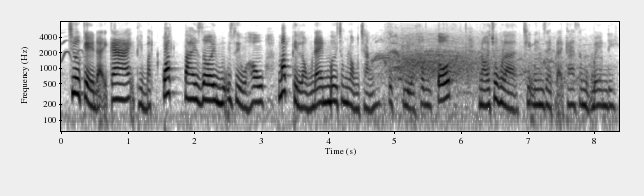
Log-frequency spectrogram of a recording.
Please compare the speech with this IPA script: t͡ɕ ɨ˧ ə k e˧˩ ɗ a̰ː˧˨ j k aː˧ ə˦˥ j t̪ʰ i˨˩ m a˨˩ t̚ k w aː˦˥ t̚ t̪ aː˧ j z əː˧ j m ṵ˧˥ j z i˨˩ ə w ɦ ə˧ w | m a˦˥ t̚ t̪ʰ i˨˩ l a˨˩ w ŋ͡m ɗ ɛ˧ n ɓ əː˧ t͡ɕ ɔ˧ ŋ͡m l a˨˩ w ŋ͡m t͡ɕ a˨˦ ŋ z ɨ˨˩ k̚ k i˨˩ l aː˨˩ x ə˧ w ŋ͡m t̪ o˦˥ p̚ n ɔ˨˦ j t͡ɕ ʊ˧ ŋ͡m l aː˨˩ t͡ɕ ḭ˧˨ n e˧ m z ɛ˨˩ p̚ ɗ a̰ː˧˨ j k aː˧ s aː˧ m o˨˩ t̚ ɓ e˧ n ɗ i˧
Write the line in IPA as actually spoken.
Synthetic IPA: t͡ɕ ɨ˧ ə k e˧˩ ɗ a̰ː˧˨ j k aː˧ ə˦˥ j t̪ʰ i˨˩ m a˨˩ t̚ k w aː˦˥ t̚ t̪ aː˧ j z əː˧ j m ṵ˧˥ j z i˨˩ ə w ɦ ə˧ w | m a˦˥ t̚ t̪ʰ i˨˩ l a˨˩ w ŋ͡m ɗ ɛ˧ n ɓ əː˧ t͡ɕ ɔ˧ ŋ͡m l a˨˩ w ŋ͡m t͡ɕ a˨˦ ŋ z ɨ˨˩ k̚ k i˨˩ l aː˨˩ x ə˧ w ŋ͡m t̪ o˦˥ t̚ n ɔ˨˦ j t͡ɕ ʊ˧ ŋ͡m l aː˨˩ t͡ɕ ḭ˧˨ n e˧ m z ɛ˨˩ p̚ ɗ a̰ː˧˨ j k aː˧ s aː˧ m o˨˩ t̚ ɓ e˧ n ɗ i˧

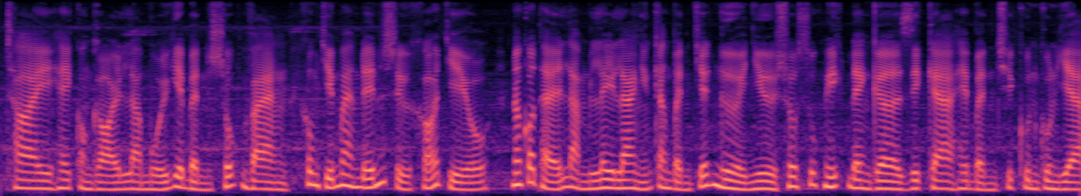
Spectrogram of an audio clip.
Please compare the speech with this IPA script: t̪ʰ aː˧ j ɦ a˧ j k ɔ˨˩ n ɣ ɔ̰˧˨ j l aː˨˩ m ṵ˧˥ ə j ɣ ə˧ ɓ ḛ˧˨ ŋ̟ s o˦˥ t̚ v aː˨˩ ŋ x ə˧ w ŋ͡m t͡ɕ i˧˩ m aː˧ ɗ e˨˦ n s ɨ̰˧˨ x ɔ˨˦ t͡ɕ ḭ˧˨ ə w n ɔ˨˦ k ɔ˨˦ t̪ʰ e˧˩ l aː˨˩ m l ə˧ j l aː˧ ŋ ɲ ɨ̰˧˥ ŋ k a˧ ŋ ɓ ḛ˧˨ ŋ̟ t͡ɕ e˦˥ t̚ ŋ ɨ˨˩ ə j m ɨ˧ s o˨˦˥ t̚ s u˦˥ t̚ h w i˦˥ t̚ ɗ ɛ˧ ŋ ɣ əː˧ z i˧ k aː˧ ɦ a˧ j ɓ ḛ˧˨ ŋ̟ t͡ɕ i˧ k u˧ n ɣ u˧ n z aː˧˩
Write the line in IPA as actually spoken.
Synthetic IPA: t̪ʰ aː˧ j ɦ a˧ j k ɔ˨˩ n ɣ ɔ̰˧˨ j l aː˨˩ m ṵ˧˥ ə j ɣ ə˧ ɓ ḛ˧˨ ŋ̟ s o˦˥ t̚ v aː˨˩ ŋ x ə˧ w ŋ͡m t͡ɕ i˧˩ m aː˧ ɗ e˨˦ n s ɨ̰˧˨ x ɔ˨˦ t͡ɕ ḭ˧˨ ə w n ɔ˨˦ k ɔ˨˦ t̪ʰ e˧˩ l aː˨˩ m l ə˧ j l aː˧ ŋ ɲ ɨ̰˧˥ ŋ k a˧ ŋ ɓ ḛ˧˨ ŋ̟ t͡ɕ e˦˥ t̚ ŋ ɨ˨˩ ə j ɲ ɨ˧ s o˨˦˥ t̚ s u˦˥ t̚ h w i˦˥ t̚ ɗ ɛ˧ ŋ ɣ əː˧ z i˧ k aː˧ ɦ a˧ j ɓ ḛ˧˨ ŋ̟ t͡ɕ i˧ k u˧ n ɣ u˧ n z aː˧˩

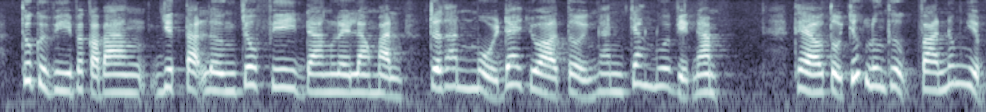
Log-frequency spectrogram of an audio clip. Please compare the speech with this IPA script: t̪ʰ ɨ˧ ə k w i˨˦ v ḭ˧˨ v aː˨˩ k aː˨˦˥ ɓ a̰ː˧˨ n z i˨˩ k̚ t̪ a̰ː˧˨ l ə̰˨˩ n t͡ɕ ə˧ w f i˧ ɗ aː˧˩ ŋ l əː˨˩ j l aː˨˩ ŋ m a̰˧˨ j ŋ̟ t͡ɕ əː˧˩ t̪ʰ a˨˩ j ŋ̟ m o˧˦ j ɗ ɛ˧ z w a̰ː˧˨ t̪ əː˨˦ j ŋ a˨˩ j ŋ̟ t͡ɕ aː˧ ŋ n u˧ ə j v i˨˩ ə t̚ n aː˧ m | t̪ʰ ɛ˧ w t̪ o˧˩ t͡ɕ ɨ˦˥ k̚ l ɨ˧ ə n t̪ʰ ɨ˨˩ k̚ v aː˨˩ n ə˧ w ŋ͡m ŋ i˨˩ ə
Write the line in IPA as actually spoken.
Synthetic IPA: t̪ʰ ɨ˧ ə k w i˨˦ v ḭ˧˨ v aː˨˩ k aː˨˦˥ ɓ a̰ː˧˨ n z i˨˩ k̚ t̪ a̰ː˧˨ l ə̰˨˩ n t͡ɕ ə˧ w f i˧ ɗ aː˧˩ ŋ l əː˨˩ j l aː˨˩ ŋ m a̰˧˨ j ŋ̟ t͡ɕ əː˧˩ t̪ʰ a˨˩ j ŋ̟ m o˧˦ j ɗ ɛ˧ z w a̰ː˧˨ t̪ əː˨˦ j ŋ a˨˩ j ŋ̟ t͡ɕ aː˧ ŋ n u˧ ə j v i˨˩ ə t̚ n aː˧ m | t̪ʰ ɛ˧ w t̪ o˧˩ t͡ɕ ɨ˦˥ k̚ l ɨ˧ ə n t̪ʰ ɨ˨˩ k̚ v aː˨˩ n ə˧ w ŋ͡m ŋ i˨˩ ə

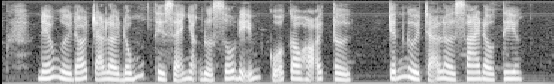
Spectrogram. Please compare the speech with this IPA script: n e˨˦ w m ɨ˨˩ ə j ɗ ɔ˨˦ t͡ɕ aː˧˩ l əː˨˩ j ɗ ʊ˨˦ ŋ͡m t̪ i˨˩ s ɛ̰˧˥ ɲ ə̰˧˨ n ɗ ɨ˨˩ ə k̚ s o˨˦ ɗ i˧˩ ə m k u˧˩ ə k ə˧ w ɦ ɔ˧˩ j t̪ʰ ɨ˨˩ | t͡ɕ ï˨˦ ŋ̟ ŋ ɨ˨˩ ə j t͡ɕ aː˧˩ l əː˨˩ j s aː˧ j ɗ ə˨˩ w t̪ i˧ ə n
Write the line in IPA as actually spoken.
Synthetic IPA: n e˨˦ w ŋ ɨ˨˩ ə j ɗ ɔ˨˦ t͡ɕ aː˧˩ l əː˨˩ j ɗ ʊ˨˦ ŋ͡m t̪ʰ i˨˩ s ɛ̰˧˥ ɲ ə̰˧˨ n ɗ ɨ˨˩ ə k̚ s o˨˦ ɗ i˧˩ ə m k u˧˩ ə k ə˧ w ɦ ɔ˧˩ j t̪ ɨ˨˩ | t͡ɕ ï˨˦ ŋ̟ ŋ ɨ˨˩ ə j t͡ɕ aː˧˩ l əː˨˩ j s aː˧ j ɗ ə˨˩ w t̪ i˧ ə n

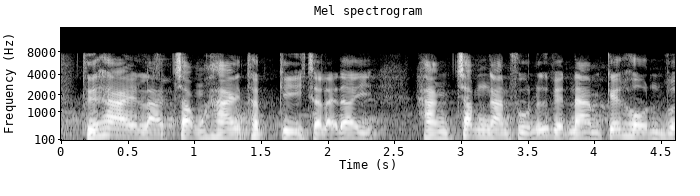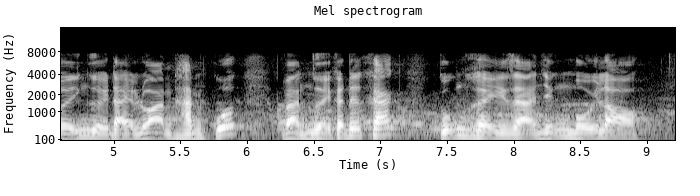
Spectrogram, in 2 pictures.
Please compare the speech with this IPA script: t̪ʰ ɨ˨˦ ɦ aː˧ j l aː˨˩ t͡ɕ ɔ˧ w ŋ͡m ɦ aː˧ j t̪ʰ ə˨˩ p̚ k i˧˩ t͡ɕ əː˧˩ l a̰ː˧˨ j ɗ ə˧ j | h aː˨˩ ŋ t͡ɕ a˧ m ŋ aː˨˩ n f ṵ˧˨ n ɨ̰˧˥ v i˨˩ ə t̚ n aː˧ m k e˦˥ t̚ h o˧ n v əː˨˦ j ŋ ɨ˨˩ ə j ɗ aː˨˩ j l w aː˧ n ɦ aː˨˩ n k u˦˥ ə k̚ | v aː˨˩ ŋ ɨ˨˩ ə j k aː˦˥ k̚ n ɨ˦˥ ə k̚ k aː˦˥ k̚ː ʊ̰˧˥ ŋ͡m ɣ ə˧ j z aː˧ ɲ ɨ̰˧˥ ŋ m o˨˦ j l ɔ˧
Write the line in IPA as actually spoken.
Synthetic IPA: t̪ʰ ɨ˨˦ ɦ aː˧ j l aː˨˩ t͡ɕ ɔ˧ w ŋ͡m ɦ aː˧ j t̪ʰ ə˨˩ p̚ k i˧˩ t͡ɕ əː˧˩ l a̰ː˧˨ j ɗ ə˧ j | h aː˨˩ ŋ t͡ɕ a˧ m ŋ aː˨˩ n f ṵ˧˨ n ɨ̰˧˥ v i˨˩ ə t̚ n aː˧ m k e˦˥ t̚ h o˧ n v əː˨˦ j ŋ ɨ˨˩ ə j ɗ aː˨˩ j l w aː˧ n ɦ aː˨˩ n k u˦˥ ə k̚ | v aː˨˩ ŋ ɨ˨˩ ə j k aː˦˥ k̚ n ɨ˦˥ ə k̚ x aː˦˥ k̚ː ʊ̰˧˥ ŋ͡m ɣ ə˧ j z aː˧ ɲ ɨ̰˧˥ ŋ m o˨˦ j l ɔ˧

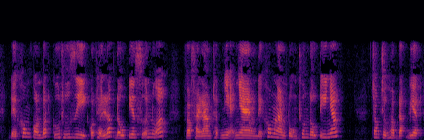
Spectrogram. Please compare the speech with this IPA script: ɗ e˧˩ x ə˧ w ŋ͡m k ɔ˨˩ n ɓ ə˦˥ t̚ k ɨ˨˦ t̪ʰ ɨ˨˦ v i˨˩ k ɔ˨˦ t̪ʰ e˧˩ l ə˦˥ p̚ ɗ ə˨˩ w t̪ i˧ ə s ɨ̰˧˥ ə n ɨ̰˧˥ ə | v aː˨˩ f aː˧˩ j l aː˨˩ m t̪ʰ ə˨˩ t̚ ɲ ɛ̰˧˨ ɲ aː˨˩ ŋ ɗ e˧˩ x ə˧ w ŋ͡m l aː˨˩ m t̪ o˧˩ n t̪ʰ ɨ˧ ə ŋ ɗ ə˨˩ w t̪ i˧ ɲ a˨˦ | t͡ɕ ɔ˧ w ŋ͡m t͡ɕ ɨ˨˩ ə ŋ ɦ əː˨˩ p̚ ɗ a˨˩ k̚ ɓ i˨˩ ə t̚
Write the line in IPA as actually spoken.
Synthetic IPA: ɗ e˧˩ x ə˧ w ŋ͡m k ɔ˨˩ n ɓ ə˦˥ t̚ k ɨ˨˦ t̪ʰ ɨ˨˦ z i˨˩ k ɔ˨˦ t̪ʰ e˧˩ l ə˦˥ p̚ ɗ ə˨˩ w t̪ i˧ ə s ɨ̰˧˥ ə n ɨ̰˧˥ ə | v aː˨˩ f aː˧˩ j l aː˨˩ m t̪ʰ ə˨˩ t̚ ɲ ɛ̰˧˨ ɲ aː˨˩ ŋ ɗ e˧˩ x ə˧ w ŋ͡m l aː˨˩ m t̪ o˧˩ n t̪ʰ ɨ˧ ə ŋ ɗ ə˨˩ w t̪ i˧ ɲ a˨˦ | t͡ɕ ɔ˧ w ŋ͡m t͡ɕ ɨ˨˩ ə ŋ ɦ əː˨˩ p̚ ɗ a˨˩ k̚ ɓ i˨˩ ə t̚

